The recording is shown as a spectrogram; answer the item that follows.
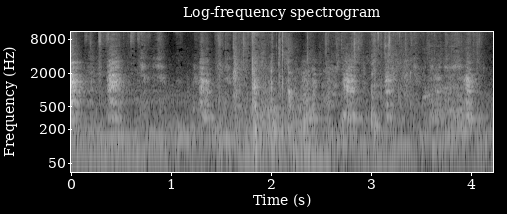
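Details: Bull Terrier playing with a solid bicycle tyre wrapped in nylon thread, which it cuts through in twenty minutes; rapid rhythmic panting and chewing noises, bursts repeating irregularly, no barks.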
